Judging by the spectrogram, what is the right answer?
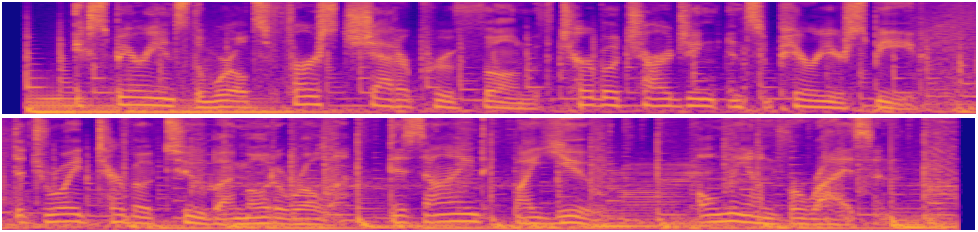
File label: nerdy smart knowledgeable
